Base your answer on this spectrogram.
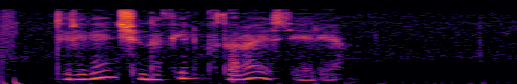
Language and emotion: Russian, sad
